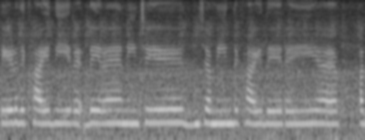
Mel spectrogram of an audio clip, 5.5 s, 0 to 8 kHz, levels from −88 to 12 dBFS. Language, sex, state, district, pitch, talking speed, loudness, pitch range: Hindi, female, Uttar Pradesh, Gorakhpur, 245 Hz, 155 wpm, -15 LUFS, 240-250 Hz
